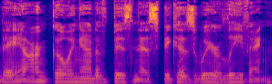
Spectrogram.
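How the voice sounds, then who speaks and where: Someone uses a put-on character voice with a low-to-middle pitch at a fairly quick pace. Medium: read story. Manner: casual, assured.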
